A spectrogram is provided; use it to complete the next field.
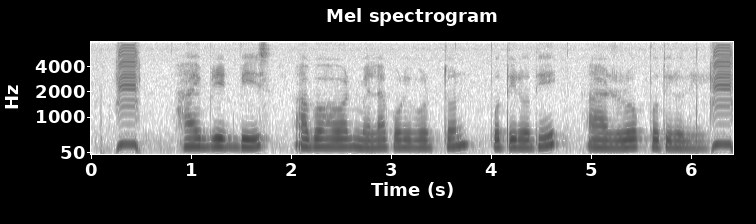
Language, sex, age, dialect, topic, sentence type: Bengali, female, 25-30, Rajbangshi, agriculture, statement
